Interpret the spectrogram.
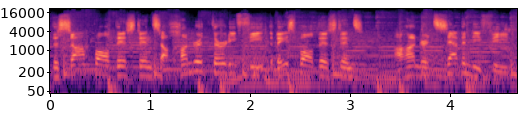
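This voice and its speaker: A man calling a youth baseball home run derby as play-by-play announcer, upbeat and brisk. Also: a little high. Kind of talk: sports broadcast commentary. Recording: music bed behind the voice.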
